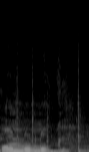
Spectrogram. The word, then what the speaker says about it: Ololokwe: And how do you pronounce this? Ololokwe? Ololokwe. Ololokwe.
